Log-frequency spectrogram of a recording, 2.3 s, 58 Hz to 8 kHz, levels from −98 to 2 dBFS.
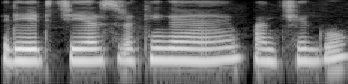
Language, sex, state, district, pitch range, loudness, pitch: Hindi, female, Uttar Pradesh, Ghazipur, 225-235 Hz, -16 LUFS, 225 Hz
